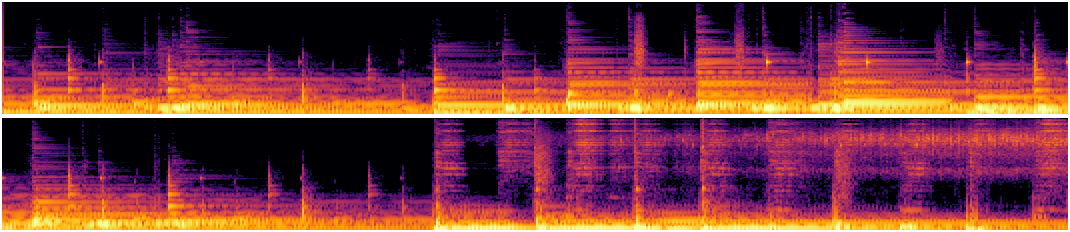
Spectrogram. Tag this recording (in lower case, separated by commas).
plucked string instrument, guitar, musical instrument, music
